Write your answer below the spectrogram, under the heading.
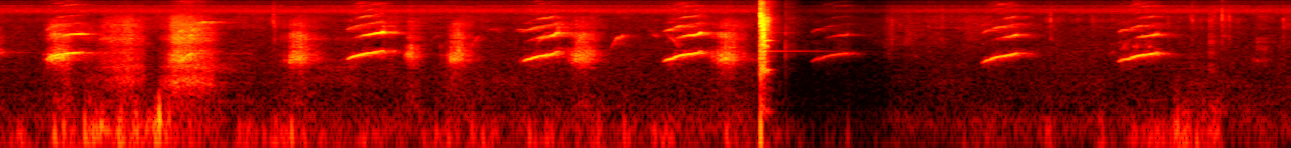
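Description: Short rising whistle-like animal calls repeating about once a second. A single sharp shot from the scoped rifle comes a little past halfway and is the loudest sound.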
